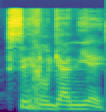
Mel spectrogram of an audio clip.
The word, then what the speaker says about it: Cyril Gane: Cyril Gane.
